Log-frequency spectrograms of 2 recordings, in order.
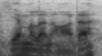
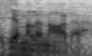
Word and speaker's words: Hemel en Aarde: We worked together under the name Hemel and Aarde. Seems very hard to pronounce. It means heaven and earth. Yeah, in Old Dutch. And so collectively, the whole area we call the Hemel and Aarde, although it's not a legal term.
